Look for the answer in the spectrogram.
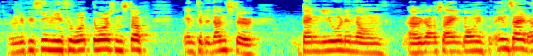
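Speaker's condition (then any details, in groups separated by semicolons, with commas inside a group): Cerebral palsy; has had surgery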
